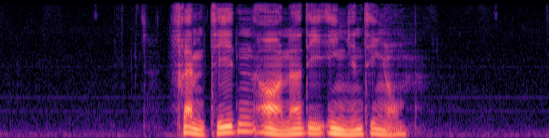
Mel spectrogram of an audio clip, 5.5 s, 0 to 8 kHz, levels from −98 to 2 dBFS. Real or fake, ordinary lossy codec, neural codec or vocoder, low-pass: real; none; none; 7.2 kHz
